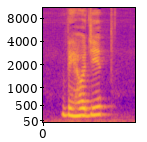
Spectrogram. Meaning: 1. to discard, to throw away 2. to fire (to terminate the employment)
- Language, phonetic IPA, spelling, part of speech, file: Czech, [ˈvɪɦoɟɪt], vyhodit, verb, Cs-vyhodit.ogg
